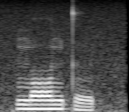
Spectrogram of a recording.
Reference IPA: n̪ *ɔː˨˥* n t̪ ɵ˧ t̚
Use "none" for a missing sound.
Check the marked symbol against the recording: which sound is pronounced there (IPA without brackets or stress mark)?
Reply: ɔː˥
